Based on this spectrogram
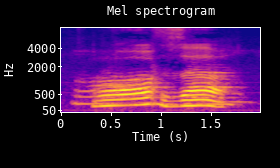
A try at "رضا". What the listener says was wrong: آواز آپ نے نہ آدھی کی نہ پوری کی، درمیان میں کر دی. روزہ.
